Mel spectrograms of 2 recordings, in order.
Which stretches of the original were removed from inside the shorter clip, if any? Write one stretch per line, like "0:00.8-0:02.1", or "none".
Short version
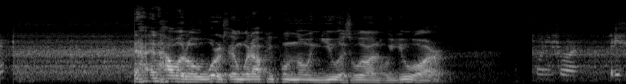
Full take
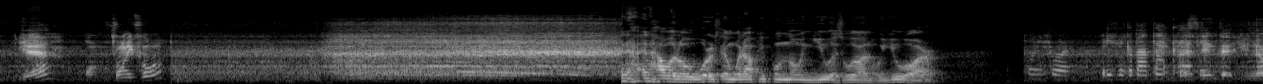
0:02.9-0:06.3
